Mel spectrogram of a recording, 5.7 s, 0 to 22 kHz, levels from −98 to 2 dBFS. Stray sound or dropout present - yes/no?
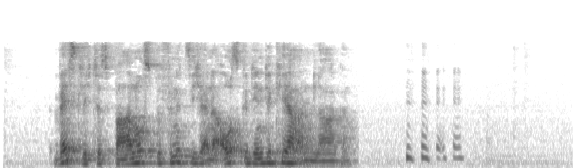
yes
